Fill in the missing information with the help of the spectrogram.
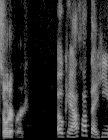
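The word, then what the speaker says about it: Soderbergh: Soderberg he definitely it's it's spelled wrong but it is Soderberg okay I thought that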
